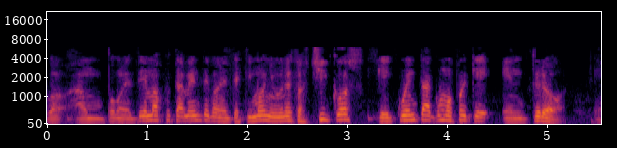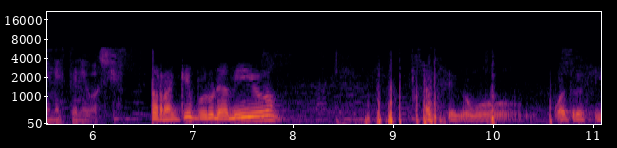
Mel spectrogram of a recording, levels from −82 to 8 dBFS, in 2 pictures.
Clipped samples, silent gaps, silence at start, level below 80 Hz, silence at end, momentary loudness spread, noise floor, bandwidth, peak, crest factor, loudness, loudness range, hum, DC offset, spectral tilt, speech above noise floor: under 0.1%; none; 0 s; -54 dBFS; 0 s; 19 LU; -55 dBFS; 6 kHz; -10 dBFS; 20 dB; -30 LUFS; 4 LU; none; under 0.1%; -8.5 dB/octave; 25 dB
